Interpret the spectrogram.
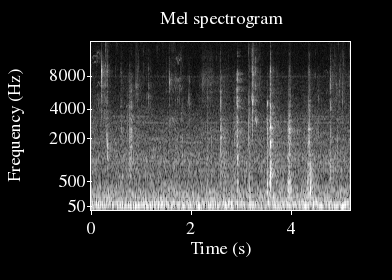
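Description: A person chewing Afghani chicken taken off the bone by hand, with irregular soft mouth clicks and smacks, a few a little louder than the rest.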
